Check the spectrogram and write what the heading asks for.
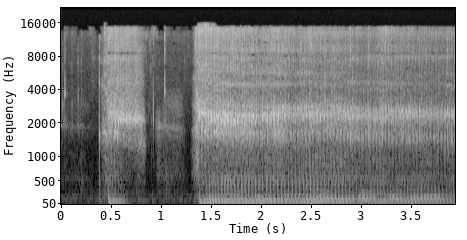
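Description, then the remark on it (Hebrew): A person imitates the purr of a happy cat with a rolling, throaty rumble, first a brief burst, then a longer steady purr lasting several seconds, fairly loud. “אז אתה יודע שחתול שמח לקראתך כשהוא מגרגר קול כזה.”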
